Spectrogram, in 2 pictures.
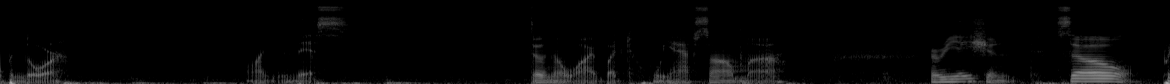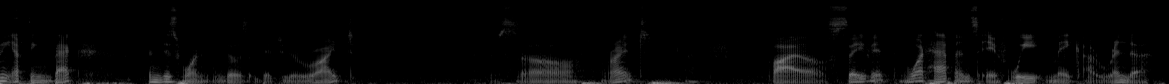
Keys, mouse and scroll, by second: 1.0-2.8 drag, 1.5 r, 2.0 g, 3.2 click, 3.4 middle click, 3.9 z, 6.8 click, 7.4 KP_0, 11.3-12.5 drag, 12.9-14.7 drag, 12.9-15.6 right drag, 15.6 click, 16.7-17.7 scroll up 1, 17.7-19.7 middle drag, 19.7-21.3 drag, 21.7 click, 23.1-23.3 drag.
